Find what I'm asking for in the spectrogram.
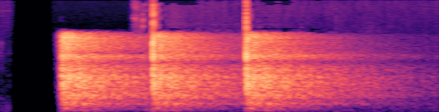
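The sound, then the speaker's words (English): A gavel strikes three times at an even pace. Each sharp wooden knock is followed by a ringing tail that fades out, and no voices are heard. “This is the sound of a gavel on that one.”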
